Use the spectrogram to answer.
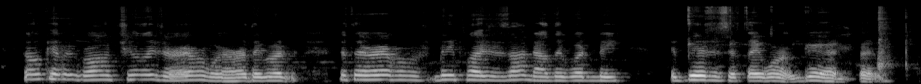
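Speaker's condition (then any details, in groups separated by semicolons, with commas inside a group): Cerebral palsy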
